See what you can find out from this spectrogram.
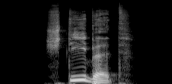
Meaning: second-person plural subjunctive I of stieben
- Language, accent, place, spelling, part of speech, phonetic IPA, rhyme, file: German, Germany, Berlin, stiebet, verb, [ˈʃtiːbət], -iːbət, De-stiebet.ogg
